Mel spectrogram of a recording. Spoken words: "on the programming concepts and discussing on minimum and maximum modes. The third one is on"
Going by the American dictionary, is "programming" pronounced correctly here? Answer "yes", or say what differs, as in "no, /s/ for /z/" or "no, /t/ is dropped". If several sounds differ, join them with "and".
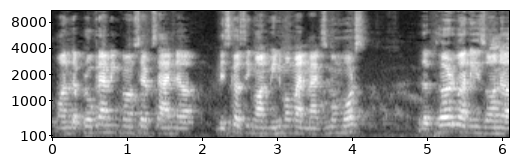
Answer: yes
